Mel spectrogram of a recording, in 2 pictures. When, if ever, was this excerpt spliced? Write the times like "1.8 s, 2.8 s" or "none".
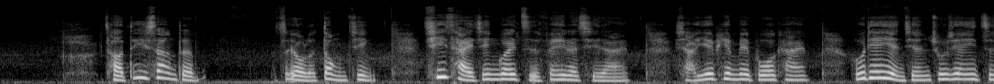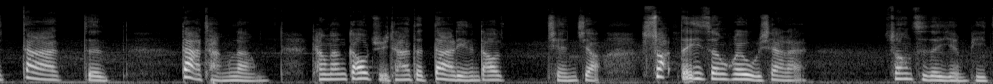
none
